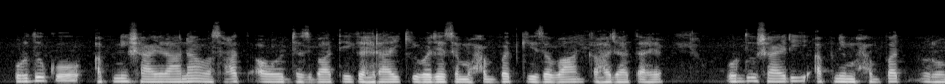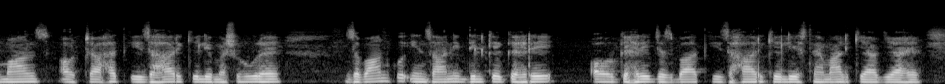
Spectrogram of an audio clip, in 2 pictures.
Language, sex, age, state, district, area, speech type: Urdu, male, 18-30, Delhi, South Delhi, urban, spontaneous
